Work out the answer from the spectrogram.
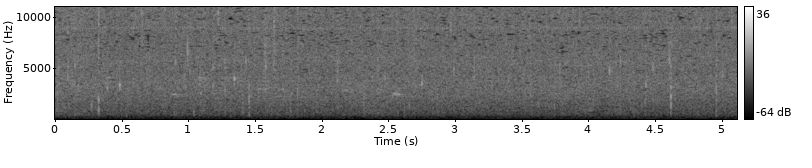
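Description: Light rain falling on a river's surface: a steady, quiet hiss of drops with many faint scattered ticks.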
